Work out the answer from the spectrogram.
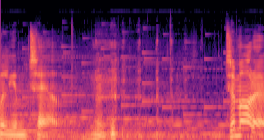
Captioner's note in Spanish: Zadrim riéndose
